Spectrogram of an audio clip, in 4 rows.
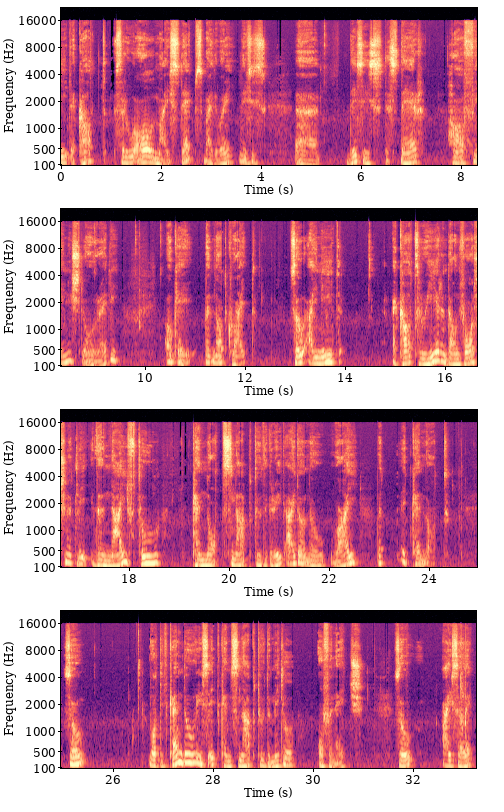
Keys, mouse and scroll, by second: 2.8 middle click, 9.0 shift+middle click, 10.3 middle click, 33.0 k.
